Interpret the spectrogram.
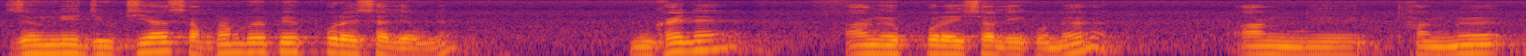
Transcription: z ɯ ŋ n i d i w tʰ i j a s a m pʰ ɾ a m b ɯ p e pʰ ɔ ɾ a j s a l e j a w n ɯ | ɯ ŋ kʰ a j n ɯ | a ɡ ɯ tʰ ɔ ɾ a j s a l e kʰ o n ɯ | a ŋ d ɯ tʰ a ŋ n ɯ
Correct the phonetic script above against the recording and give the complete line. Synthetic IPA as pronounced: z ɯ ŋ n i d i w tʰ i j a s a m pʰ ɾ a m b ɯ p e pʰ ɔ ɾ a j s a l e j a w n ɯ | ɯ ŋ kʰ a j n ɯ | a ŋ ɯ pʰ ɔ ɾ a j s a l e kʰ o n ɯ | a ŋ n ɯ tʰ a ŋ n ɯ

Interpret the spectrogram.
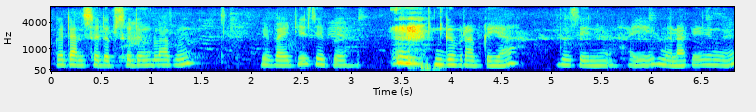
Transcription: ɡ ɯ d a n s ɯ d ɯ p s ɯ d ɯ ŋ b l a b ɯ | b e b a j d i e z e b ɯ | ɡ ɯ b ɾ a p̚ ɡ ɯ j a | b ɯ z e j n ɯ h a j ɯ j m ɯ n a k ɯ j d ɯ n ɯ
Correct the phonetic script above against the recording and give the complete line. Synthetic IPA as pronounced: ɡ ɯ d a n s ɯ d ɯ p s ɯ d ɯ ŋ b l a b ɯ | b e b a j d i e z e b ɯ | ɡ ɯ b ɾ a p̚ ɡ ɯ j a | b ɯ z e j n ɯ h a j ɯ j m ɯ n a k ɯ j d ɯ ŋ ɯ

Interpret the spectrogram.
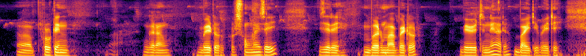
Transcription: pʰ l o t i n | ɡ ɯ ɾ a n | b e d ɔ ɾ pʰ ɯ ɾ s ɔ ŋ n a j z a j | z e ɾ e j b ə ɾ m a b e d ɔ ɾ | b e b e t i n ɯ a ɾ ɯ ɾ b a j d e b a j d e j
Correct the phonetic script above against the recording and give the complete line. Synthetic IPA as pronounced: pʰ ɾ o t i n | ɡ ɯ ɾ a ŋ | b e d ɔ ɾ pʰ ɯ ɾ s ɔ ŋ n a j z a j | z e ɾ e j b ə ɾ m a b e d ɔ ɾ | b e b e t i n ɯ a ɾ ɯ b a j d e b a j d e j

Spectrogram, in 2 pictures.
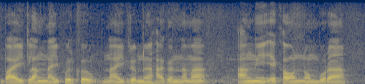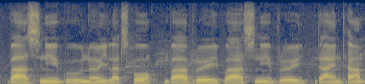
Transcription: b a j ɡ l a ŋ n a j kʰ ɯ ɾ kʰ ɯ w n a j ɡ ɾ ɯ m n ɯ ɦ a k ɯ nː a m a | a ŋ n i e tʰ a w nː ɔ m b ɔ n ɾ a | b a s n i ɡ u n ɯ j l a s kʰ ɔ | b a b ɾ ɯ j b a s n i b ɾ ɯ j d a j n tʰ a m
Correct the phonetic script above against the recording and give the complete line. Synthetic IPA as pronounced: b a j ɡ l a ŋ n a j pʰ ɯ ɾ kʰ ɯ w n a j ɡ ɾ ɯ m n ɯ ɦ a ɡ ɯ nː a m a | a ŋ n i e kʰ a w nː ɔ m b ɔ ɾ a | b a s n i ɡ u n ɯ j l a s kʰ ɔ | b a b ɾ ɯ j b a s n i b ɾ ɯ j d a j n tʰ a m

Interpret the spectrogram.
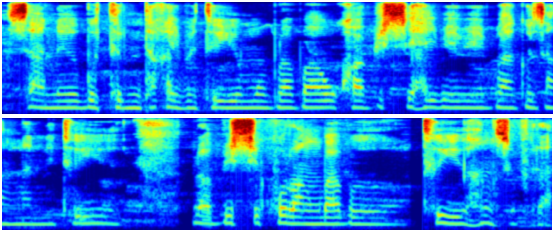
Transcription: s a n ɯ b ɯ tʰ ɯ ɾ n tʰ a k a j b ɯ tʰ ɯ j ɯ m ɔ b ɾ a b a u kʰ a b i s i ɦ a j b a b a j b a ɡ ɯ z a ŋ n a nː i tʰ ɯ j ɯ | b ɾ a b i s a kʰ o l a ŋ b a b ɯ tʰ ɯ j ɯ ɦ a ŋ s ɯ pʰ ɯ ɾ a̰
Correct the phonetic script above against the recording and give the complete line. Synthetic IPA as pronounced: s a n ɯ b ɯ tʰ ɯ ɾ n tʰ a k a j b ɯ tʰ ɯ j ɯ m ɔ b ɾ a b a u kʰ a b i s i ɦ a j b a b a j b a ɡ ɯ z a ŋ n a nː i tʰ ɯ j ɯ | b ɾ a b i s i kʰ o ɾ a ŋ b a b ɯ tʰ ɯ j ɯ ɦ a ŋ s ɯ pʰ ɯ ɾ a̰

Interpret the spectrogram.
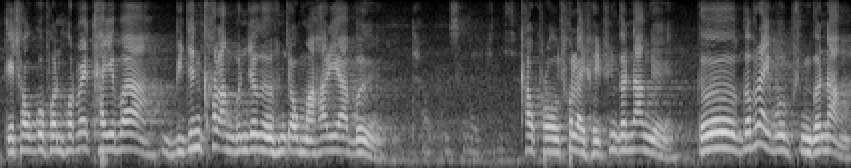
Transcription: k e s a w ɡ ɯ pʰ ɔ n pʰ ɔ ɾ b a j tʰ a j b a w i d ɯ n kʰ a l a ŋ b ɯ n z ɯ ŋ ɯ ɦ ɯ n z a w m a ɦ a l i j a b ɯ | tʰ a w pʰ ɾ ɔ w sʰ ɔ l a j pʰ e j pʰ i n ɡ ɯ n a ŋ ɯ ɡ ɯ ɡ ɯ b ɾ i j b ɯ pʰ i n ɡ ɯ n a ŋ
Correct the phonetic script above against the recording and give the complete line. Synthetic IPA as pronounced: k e s a w ɡ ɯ pʰ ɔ n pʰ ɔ ɾ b a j tʰ a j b a b i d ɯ n kʰ a l a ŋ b ɯ n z ɯ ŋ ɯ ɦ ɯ n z a w m a ɦ a ɾ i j a b ɯ | tʰ a w kʰ ɾ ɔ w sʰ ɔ l a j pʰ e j pʰ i n ɡ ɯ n a ŋ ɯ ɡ ɯ ɡ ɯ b ɾ a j b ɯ pʰ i n ɡ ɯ n a ŋ

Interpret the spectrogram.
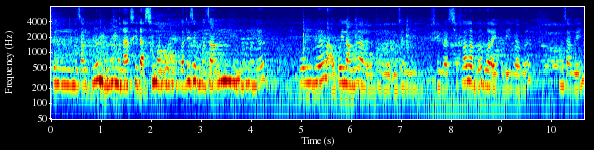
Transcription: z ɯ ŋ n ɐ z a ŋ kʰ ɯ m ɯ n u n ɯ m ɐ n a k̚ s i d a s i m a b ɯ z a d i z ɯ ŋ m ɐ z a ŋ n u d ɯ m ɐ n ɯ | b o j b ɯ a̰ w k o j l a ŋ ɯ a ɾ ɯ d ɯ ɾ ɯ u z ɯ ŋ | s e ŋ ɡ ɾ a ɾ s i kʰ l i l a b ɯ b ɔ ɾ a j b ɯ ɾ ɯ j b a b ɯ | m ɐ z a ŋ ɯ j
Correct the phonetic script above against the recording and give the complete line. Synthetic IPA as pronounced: z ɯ ŋ m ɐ z a ŋ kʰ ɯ n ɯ n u n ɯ m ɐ n a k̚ s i d a s i m a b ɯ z a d i z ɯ ŋ m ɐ z a ŋ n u n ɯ m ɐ n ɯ | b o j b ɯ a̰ w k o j l a ŋ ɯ a ɾ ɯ d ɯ ɾ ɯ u z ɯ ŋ | s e ŋ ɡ ɾ a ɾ s i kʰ l a l a b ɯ b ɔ ɾ a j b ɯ ɾ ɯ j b a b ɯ | m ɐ z a ŋ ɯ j

